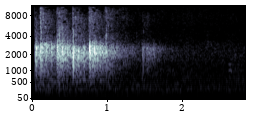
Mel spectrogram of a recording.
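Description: An audience applauds and cheers in a large hall, then quiets down.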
